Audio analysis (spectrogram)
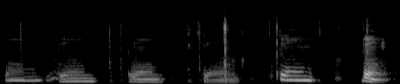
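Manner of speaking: playful vocal drum hits; beatboxed boom drumroll. Real, not acted. Drum sound before the topic.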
